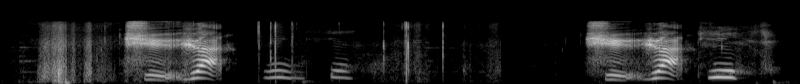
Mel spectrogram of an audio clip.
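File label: "wish", Mandarin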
